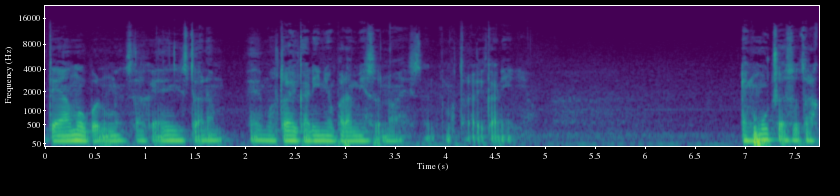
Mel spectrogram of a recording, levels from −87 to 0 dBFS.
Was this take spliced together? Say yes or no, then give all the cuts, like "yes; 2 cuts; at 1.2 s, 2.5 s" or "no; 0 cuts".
no; 0 cuts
